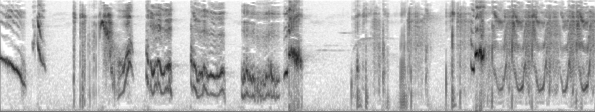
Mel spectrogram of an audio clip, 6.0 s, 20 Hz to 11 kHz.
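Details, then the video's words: Lyrebird heard at close range on Ben Ricketts, 16 November 2022, 9 AM, delivering dense, warbling, wavering phrases mixed with falling whistles and sharp clicks, almost continuous and richly varied. "Singing star lyrebird"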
